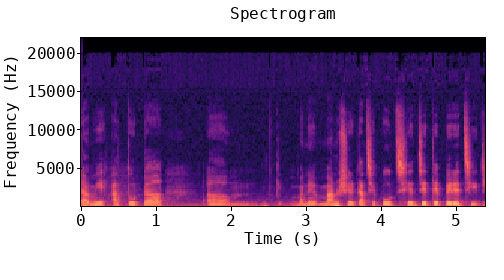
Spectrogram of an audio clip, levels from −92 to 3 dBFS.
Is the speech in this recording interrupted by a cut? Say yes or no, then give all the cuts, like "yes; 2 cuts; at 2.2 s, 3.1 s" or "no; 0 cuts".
no; 0 cuts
